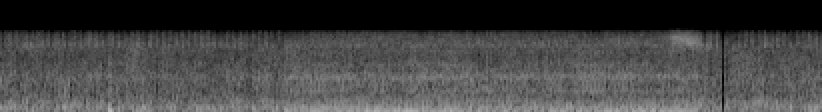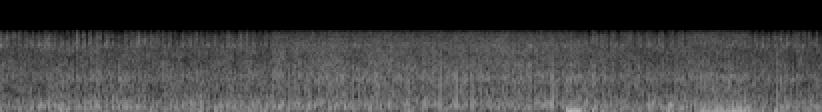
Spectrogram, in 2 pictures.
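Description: Steady room hum of ventilation in a meeting room. A pitched drone with a low rumble joins it from about two seconds in, for a couple of seconds.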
